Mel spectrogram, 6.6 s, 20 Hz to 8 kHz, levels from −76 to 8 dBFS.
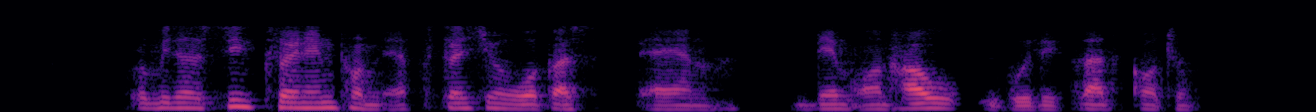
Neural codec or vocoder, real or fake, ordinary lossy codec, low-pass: codec, 16 kHz, 0.5 kbps, FunCodec, trained on Chinese and English, 25 frames a second; fake; AAC, 16 kbps; 7.2 kHz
